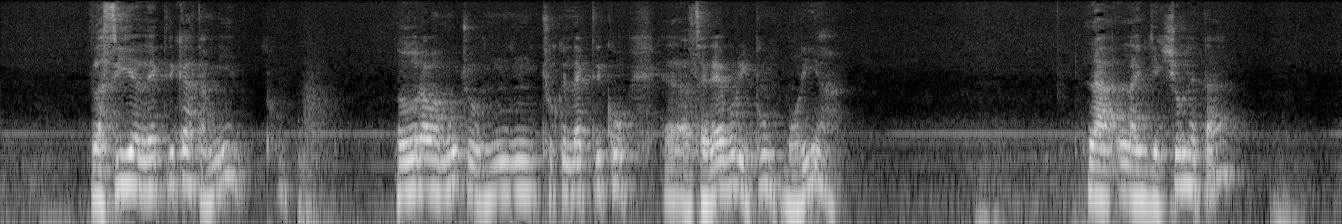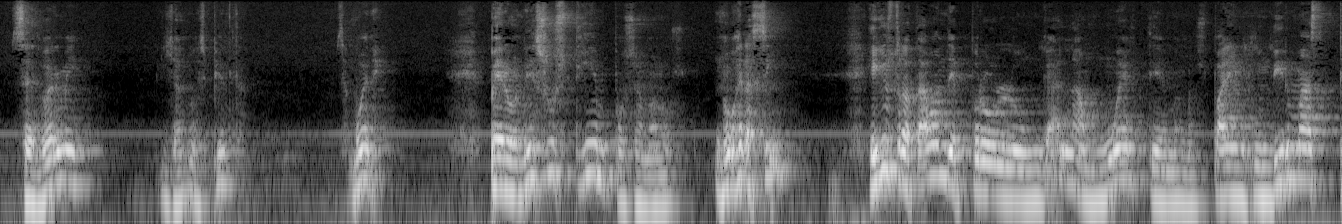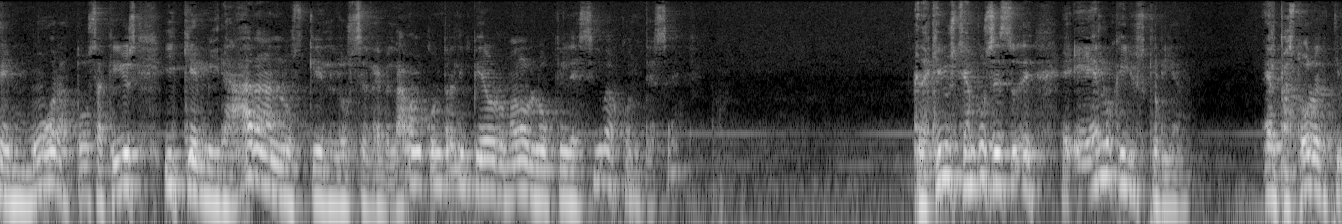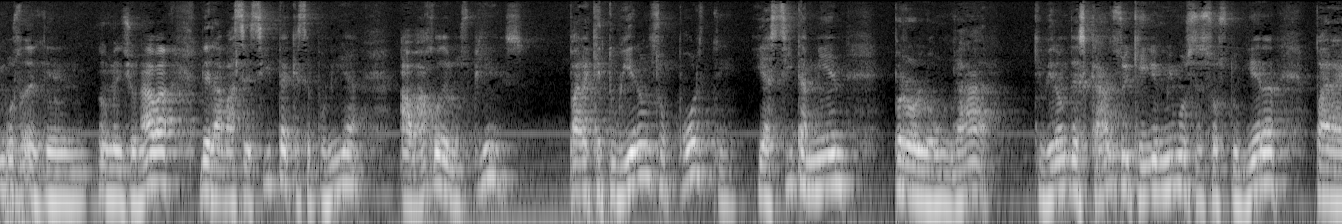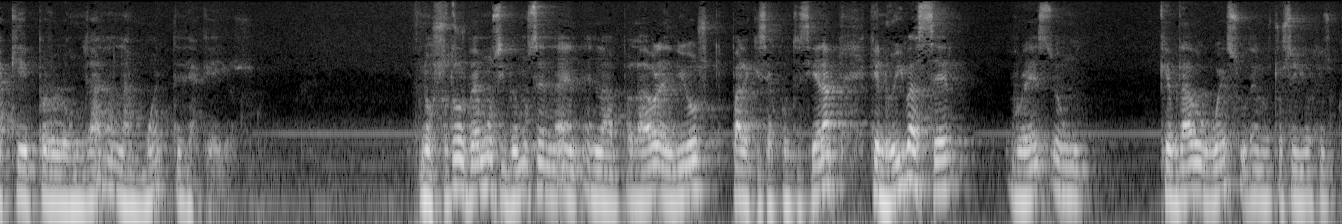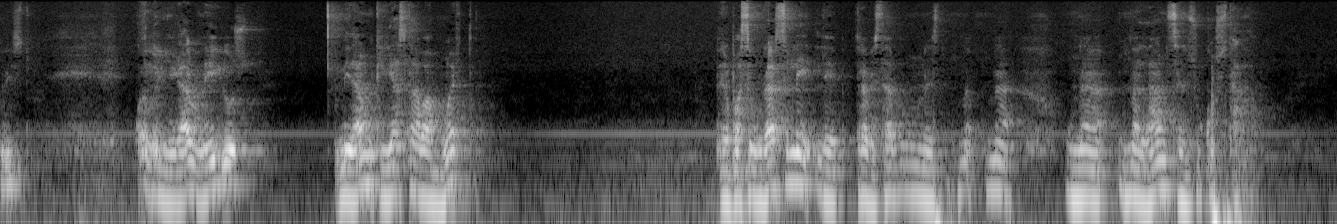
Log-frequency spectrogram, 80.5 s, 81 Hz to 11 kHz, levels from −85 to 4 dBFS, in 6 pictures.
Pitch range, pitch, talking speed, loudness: 130-175 Hz, 140 Hz, 125 wpm, -19 LUFS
